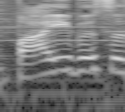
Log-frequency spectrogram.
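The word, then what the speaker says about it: VVS: あるんだけどバイブスって読むらしいですよストンズらしいねブ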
